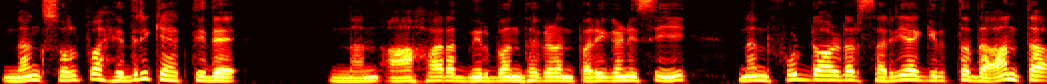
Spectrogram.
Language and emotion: Kannada, fearful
